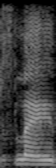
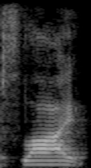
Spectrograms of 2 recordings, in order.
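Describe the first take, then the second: First: The vowel sounds like 'ay', as in slay. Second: The vowel sounds like 'eye', as in sly. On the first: "depending how you pronounce it" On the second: "or SLY or SLAY, depending how you pronounce it"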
